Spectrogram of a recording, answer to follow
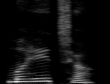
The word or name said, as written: ಮಹೇಚ್ಛ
